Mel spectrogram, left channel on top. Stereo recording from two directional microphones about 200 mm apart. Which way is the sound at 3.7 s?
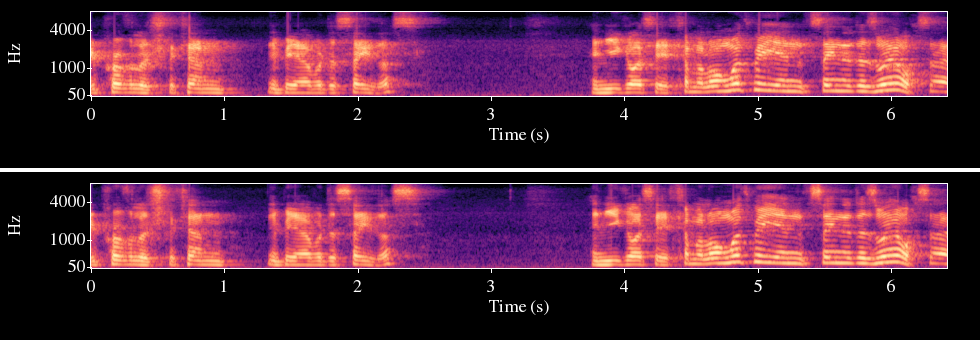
15° right (ahead or behind).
